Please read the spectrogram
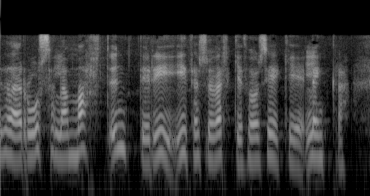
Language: Icelandic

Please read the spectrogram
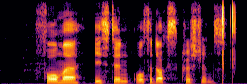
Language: English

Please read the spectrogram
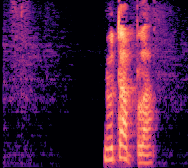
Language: Catalan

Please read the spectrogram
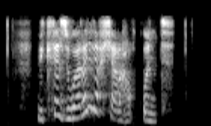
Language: Kabyle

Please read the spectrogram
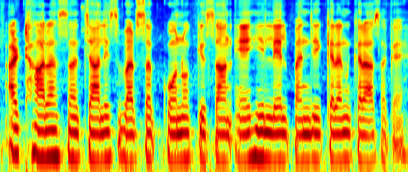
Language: Maithili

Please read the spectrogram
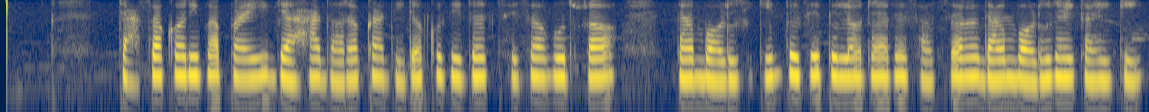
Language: Odia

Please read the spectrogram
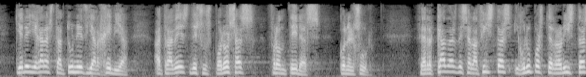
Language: Spanish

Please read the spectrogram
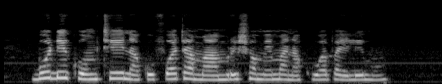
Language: Swahili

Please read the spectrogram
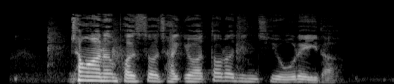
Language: Korean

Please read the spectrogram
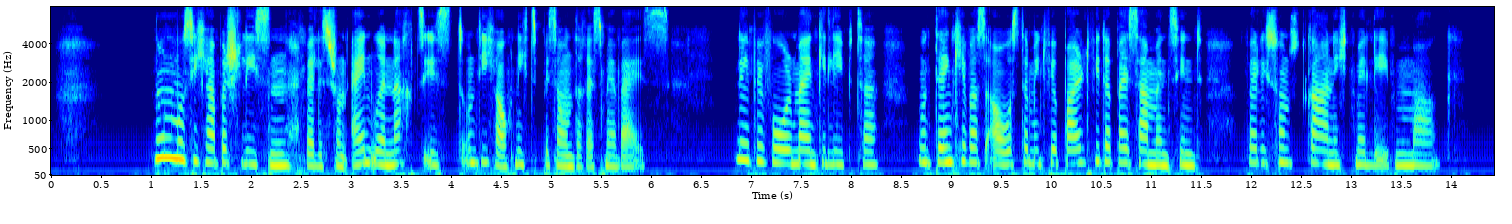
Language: German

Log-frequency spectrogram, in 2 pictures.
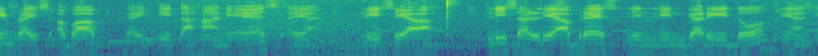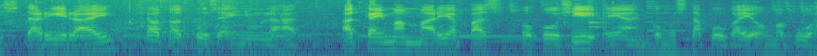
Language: Filipino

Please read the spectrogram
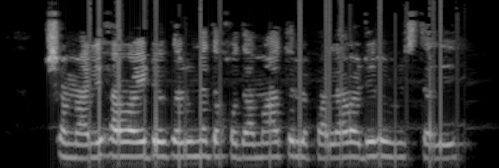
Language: Pashto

